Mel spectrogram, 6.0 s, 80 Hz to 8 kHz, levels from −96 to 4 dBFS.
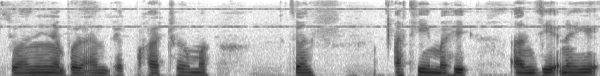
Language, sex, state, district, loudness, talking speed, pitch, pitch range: Mizo, female, Mizoram, Aizawl, -18 LUFS, 180 wpm, 110 Hz, 105-115 Hz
